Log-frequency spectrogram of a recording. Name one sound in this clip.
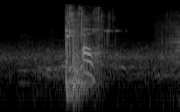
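A young woman speaks close by in a lively voice.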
